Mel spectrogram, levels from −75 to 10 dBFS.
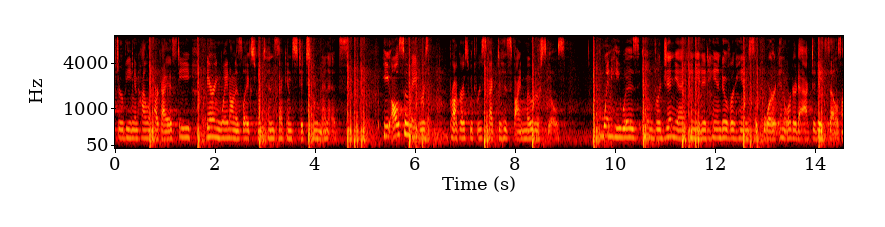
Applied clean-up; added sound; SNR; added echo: none; Gunshot, gunfire; 5 dB; none.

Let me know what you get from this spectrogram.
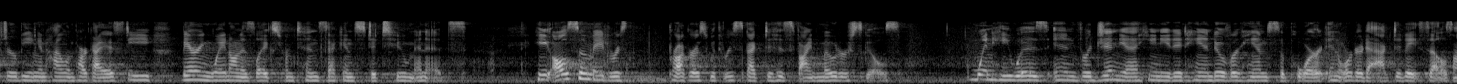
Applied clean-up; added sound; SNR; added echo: none; none; none; none.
